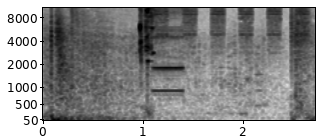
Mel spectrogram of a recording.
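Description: A shell explodes with a sharp bang against stone.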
